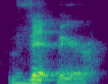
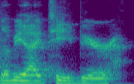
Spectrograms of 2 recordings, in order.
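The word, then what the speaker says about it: witbier: out like it's spelled wi T beer wit beer but I think it's pronounced vit with the w being pronounced as a v in German vit b or some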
